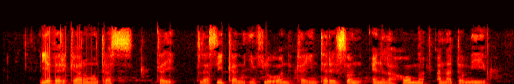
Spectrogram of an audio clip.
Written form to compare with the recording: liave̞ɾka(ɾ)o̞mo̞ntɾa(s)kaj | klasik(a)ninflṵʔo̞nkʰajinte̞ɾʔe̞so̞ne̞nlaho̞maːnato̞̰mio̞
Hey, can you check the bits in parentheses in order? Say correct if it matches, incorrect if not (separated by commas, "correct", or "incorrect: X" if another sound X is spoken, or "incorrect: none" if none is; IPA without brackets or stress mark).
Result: correct, correct, correct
